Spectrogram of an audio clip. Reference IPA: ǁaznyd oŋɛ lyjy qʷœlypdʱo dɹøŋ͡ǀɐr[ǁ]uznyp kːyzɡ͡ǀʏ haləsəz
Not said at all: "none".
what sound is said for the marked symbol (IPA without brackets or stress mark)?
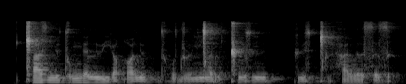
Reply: ǁ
